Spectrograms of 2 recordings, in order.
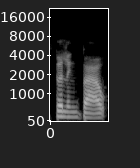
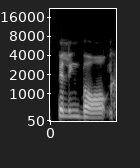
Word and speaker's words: Billingborg: the name of the road right, but I pronounce it as Billingborg, but I'm quite happy to change if that's not correct. It's Billingborg. It is Billingborg, right?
